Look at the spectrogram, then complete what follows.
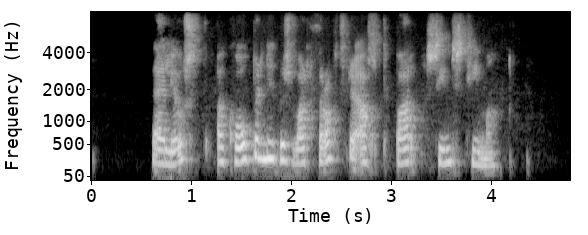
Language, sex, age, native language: Icelandic, female, 30-39, Icelandic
